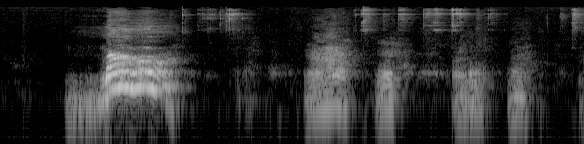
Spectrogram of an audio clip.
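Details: Two Basset Hounds, Tracker and the new puppy Ranger, rough housing in play: one loud harmonic bark, then a run of short grumbling growls and yips.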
